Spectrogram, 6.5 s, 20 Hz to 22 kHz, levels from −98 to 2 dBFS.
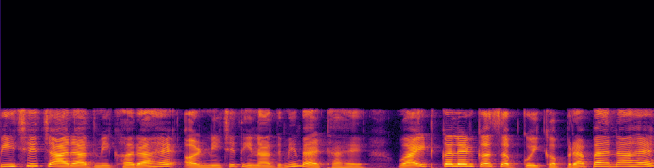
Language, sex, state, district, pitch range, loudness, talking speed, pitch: Hindi, female, Uttar Pradesh, Jyotiba Phule Nagar, 175-250 Hz, -18 LUFS, 175 wpm, 205 Hz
